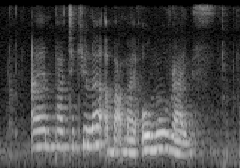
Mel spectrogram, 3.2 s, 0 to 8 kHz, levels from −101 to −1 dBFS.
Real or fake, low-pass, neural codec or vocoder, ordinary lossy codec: real; 7.2 kHz; none; none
